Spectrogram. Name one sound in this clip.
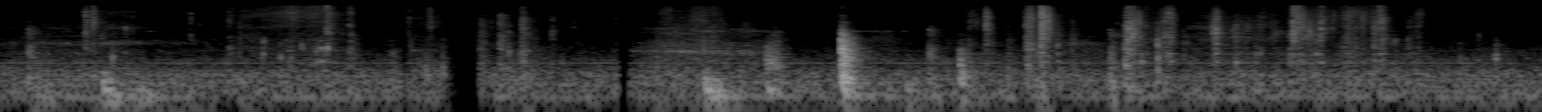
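A plastic wrapper crinkles as it is torn and pulled open.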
